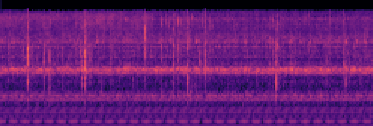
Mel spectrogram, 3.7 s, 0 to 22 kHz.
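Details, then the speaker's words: Freeze dryer setup using a vacuum needle to pull vacuum from a bag: a steady low pump hum with faint ticks and pops as the contents compress. This is normal drawdown, left about 15 seconds until the crackling stops. "so you turn that on you see that thing pulling a vacuum out of there and it works really well"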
